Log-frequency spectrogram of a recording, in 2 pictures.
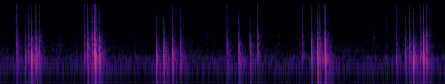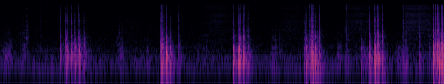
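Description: Long green-painted fingernails on both hands tap a large solid wooden tabletop in quick clustered bursts. Each tap is a short, dry click with a woody low-mid body and a faint bright edge, dying away almost instantly. Quiet pauses separate the bursts.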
